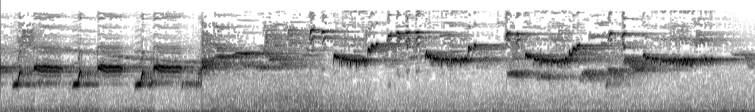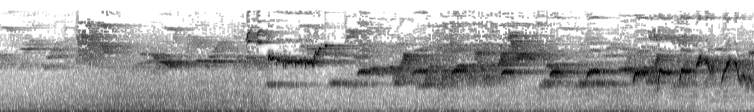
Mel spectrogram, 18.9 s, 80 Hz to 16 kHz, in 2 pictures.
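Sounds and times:
white-rumped shama singing looping whistles and buzzy notes: 0:00.0 - 0:18.8.

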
